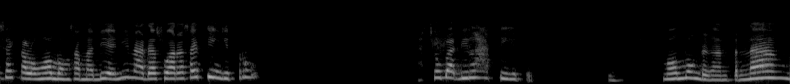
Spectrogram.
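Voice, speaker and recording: A woman's voice: high-pitched, darkish tone, dry recording, dull audio. A woman pastor delivering a sermon in a teaching manner, often asking rhetorical questions of the congregation. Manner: didactic, with frequent rhetorical questions.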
